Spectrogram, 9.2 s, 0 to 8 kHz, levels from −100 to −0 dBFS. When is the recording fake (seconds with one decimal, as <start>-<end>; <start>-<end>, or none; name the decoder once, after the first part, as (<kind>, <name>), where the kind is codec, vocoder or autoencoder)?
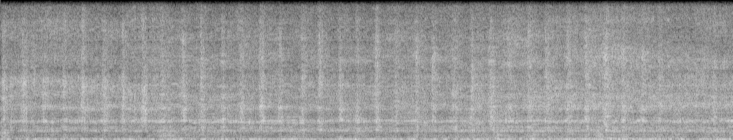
0.0-6.9 (codec, SNAC); 8.4-9.2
